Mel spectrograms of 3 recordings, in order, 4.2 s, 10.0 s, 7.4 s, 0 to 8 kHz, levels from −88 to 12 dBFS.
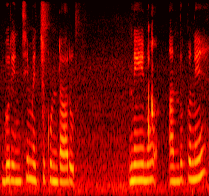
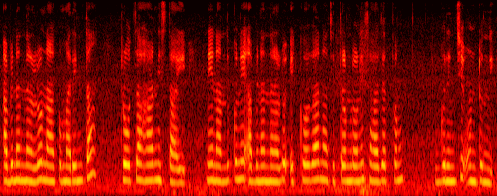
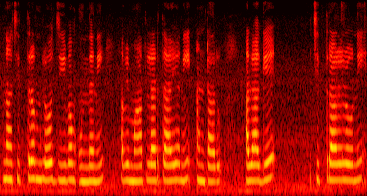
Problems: background sounds at intervals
